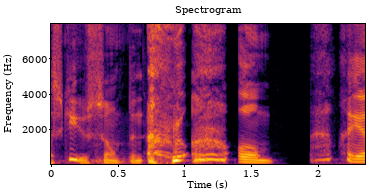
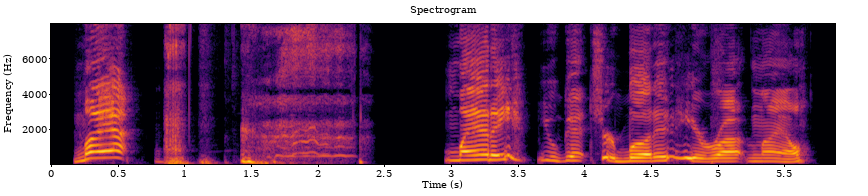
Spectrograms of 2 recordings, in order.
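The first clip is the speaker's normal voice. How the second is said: put-on Southern accent, pitched up; 9 semitones higher than usual. Calling someone into the room, in a Southern accent. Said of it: "he got like Southern for a second".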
